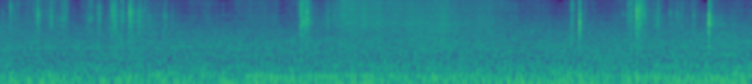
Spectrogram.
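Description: Scattered light clicks and crackles from a plastic bag of feed being handled, with a brief rustling hiss about two seconds in, over a steady low rumble.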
